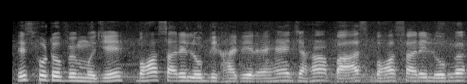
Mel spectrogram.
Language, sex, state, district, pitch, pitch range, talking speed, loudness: Hindi, male, Madhya Pradesh, Katni, 165 Hz, 155-175 Hz, 205 wpm, -15 LUFS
